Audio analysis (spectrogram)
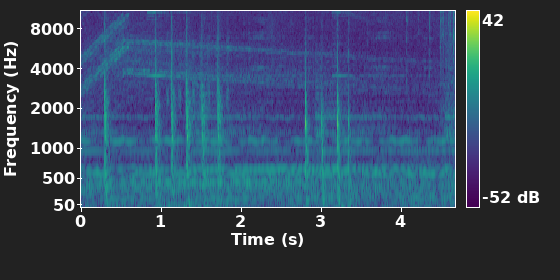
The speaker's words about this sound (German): Sie mussten lange an der Tür klopfen, bis er ihnen öffnete.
